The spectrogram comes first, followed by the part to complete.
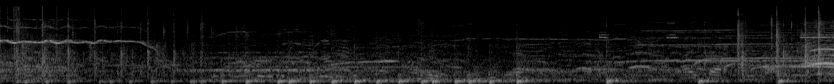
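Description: A referee's pea whistle blown in one long warbling blast that cuts off about a second and a half in, followed by faint stadium crowd murmur and a few sharp knocks near the end.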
